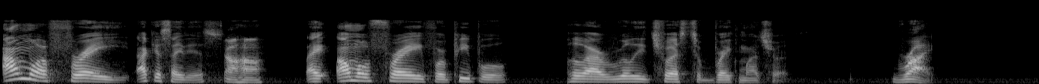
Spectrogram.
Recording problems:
high frequencies cut off; noticeable; nothing above 8 kHz

